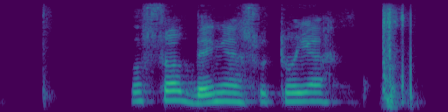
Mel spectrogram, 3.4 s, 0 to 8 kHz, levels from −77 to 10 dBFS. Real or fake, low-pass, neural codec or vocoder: fake; 7.2 kHz; codec, 16 kHz, 1.1 kbps, Voila-Tokenizer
